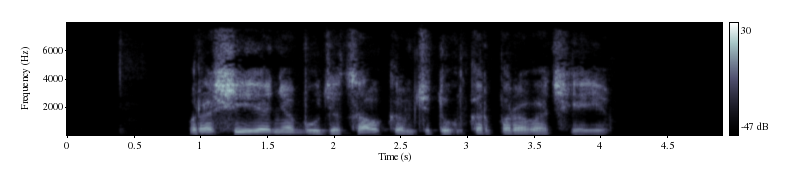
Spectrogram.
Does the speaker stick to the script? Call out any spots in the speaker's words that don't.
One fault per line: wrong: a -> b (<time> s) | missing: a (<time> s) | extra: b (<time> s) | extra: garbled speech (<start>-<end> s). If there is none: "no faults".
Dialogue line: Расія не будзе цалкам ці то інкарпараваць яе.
no faults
